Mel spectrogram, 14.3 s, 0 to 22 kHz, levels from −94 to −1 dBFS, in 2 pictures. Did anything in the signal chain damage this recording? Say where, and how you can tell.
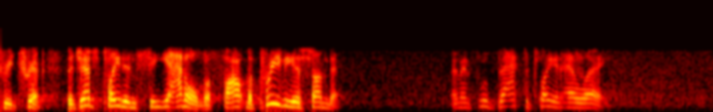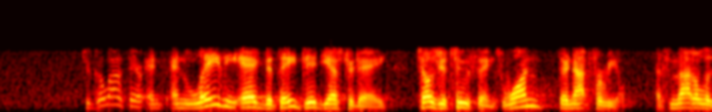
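Yes. The damage is at the codec stage: the G.729 codec, present for the whole clip. The speech is confined to roughly 200 Hz to 3.5 kHz and sounds plainly rough and synthetic. That fits an 8 kbit/s coder that rebuilds each frame from a vocal tract filter, pitch predictor and sparse pulses instead of the waveform. The level changes near 3 s and 8.5 s come from the talker moving, not from the chain.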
